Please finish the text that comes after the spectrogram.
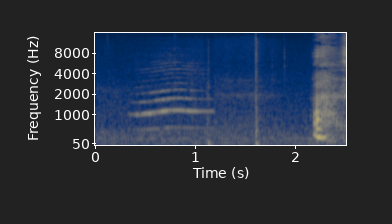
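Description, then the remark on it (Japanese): A cat, the pet Lupin, lets out one drawn-out, wavering meow, clear and fairly loud, followed by a couple of sharp clicks and then a sudden burst of rustling noise. “なんか、ルパンがめっちゃ吠えてるんで、ちょっと行ってきますね。”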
